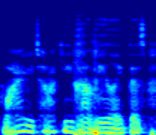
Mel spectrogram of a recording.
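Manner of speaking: normal talking voice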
